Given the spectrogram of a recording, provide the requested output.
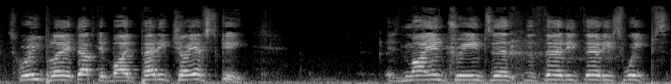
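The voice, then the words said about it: Put-on accent that falls apart. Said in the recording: “My accent just fell apart there.”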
